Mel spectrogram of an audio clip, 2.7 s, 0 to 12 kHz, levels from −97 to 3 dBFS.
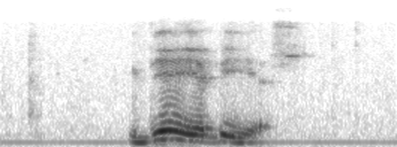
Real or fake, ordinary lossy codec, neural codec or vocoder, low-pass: real; Opus, 16 kbps; none; 7.2 kHz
